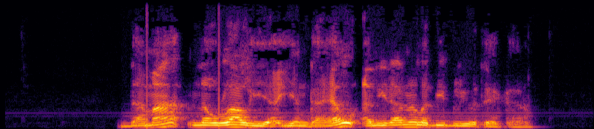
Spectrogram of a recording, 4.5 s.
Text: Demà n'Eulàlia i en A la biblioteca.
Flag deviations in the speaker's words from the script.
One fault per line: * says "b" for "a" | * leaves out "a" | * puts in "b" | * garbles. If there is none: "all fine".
* puts in "Gaël aniran"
